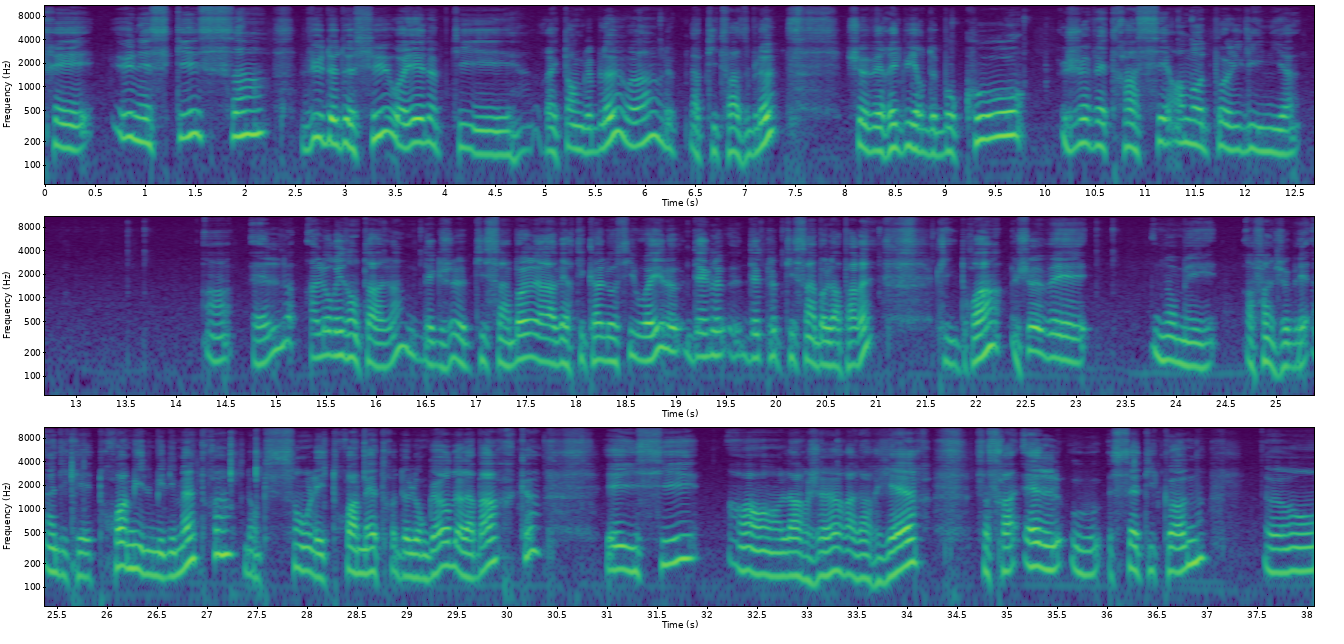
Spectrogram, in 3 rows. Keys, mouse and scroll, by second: 1.6 click, 5.9 click, 8.1-9.0 scroll down 1, 9.0 click, 11.3 click, 13.4 click, 16.0 click, 19.8 click, 20.8 right click, 21.5-22.5 drag, 23.1 click, 25.6 i, 26.9 KP_3, 27.2 KP_0, 27.4 KP_0, 28.1 KP_0, 28.6 Return, 29.7-30.3 scroll down 1, 30.3 click, 30.7 right click, 31.1-33.1 scroll up 1, 33.1 click, 36.1 i.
